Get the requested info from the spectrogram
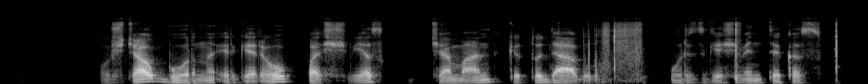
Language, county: Lithuanian, Panevėžys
